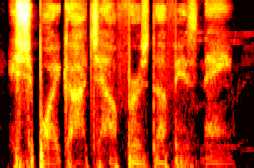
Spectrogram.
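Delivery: soft, breathy, whispered ASMR delivery. Offering to do the rest of the show ASMR style, soft ASMR-style voice. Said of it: "if I did the rest of the show like this? A little A S M R style".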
